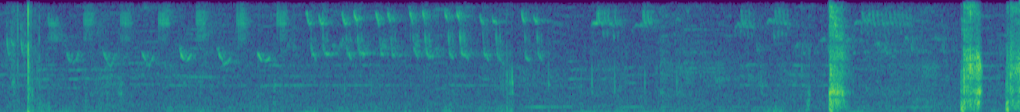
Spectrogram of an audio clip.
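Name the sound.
coughing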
